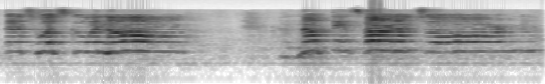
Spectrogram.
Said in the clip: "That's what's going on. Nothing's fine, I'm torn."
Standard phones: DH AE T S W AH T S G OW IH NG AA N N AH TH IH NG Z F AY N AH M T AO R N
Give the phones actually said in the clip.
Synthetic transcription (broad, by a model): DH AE T S W AH T S G OW IH NG AA N N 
